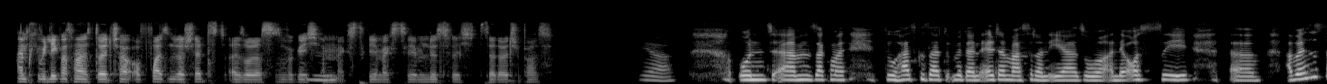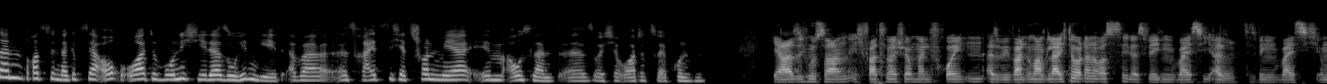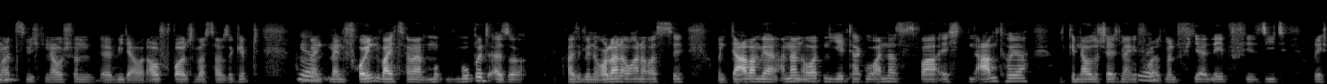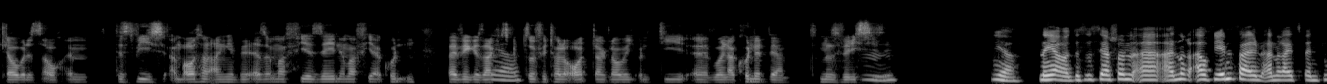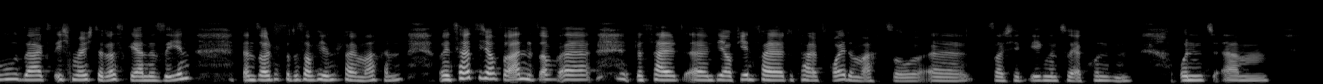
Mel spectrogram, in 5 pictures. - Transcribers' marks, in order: joyful: "andere wenn du sagst, ich … äh, das halt"
- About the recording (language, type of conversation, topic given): German, podcast, Wer hat dir einen Ort gezeigt, den sonst niemand kennt?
